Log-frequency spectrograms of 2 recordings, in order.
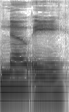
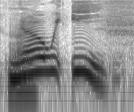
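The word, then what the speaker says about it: Noe: No, it's No-E. – No-E. – Yeah, my father made a point of having everyone pronounce the E somehow, and that's because the family apparently in Kentucky dropped the E.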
